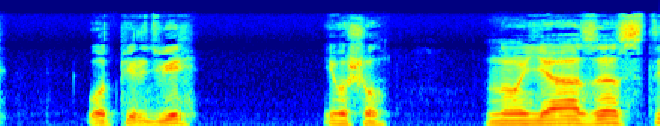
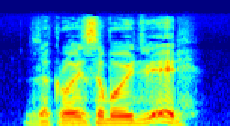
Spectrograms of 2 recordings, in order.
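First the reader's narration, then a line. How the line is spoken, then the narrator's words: Shout. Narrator (Russian): прокричал Хенкель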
